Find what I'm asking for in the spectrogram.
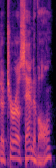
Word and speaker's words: Arturo Sandoval: Arturo Sandoval.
